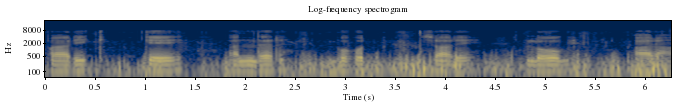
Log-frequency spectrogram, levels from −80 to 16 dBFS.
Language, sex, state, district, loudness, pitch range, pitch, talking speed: Hindi, male, Rajasthan, Jaipur, -21 LUFS, 105-110 Hz, 105 Hz, 75 wpm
